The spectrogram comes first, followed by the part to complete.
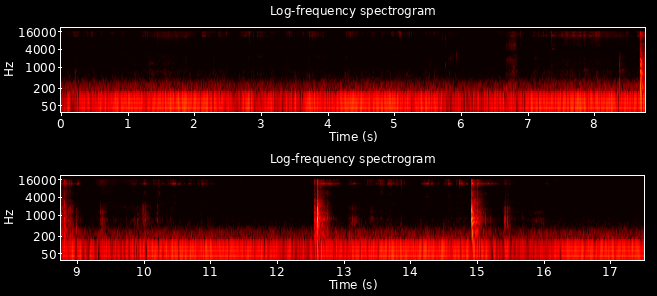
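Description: Metal costume chain and collar being handled: soft clinks of the links, with three sharp metallic clicks, the first about halfway through, the loudest a few seconds later and the last near the end, over a steady low hum.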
